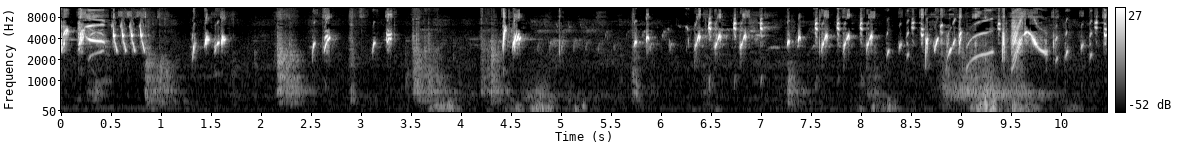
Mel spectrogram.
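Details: Strong song of an excited wild European goldfinch mating with a white female canary, a long run of quick high chirps and metallic twitters, mixed with bursts of wing flutter and cage rustling.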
